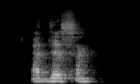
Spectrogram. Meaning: purposely, deliberately, intentionally, on purpose, by design
- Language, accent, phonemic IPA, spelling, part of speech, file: French, Canada, /a de.sɛ̃/, à dessein, adverb, LL-Q150 (fra)-à dessein.wav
